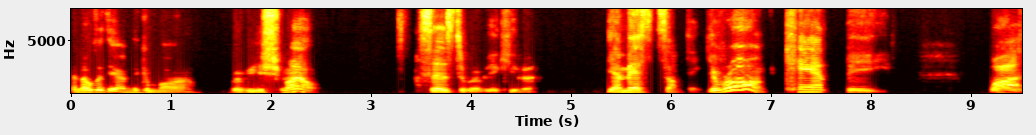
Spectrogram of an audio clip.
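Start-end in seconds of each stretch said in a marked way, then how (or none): 5.4-8.2 put-on, swooping New York accent. Quoting a rabbi's challenge from the Gemara: New York accent. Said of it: "said this with a New York accent".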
